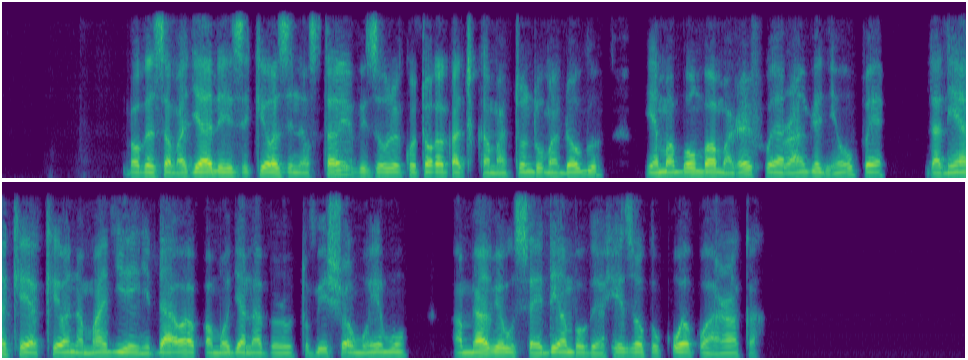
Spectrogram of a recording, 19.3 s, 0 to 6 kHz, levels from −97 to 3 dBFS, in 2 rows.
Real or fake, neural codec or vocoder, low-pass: fake; codec, 16 kHz, 0.8 kbps, ZipCodec; 5.4 kHz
